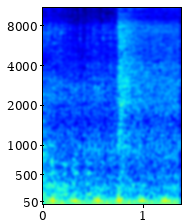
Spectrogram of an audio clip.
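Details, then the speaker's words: 1990 Bluebird bus, turbo Cummins diesel with VE pump, after bleeding and starting on ether: rough idle with a heavy regular low thump about four times a second; throttle gives zero change, owner suspects pump or lift problem. "little thumpy in the back. But when I hit the when I hit the vein on this is a VE pump, I'm not getting anything. Zero change. I think we got a pump problem"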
